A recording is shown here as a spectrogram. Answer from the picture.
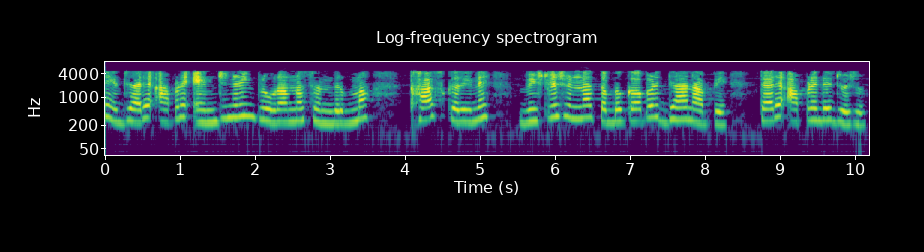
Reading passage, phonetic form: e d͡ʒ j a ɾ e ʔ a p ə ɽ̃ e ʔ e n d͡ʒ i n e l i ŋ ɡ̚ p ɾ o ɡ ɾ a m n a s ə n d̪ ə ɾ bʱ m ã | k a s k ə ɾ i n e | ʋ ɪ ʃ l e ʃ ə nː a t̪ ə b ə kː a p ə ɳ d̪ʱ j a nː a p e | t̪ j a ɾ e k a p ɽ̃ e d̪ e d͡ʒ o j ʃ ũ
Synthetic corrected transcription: e d͡ʒ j a ɾ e ʔ a p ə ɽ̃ e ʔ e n d͡ʒ i n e ɾ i ŋ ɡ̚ p ɾ o ɡ ɾ a m n a s ə n d̪ ə ɾ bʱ m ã | kʰ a s k ə ɾ i n e | ʋ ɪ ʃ l e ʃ ə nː a t̪ ə b ə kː a p ə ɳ d̪ʱ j a n a p e | t̪ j a ɾ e ʔ a p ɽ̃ e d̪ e d͡ʒ o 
